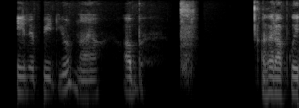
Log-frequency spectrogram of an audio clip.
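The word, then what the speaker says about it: Naja: फिर इलापीडिये नाजा इस, या नाजा नहीं बोलेंगे, नया बोलेंगे जो भी है, साउंड जे साइलेंट हो जाएगा, इज द साइंटिफिक नेम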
